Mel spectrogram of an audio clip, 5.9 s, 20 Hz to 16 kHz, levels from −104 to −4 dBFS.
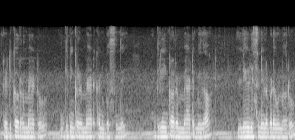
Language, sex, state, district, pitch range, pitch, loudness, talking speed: Telugu, male, Andhra Pradesh, Srikakulam, 110-120 Hz, 115 Hz, -16 LUFS, 60 wpm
